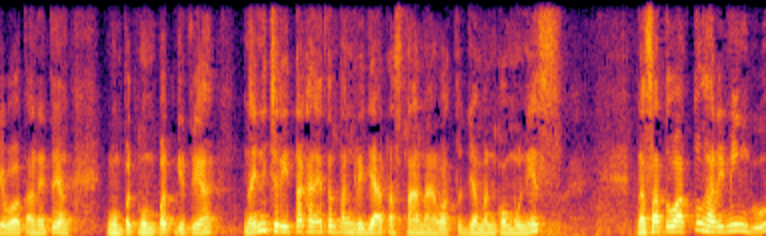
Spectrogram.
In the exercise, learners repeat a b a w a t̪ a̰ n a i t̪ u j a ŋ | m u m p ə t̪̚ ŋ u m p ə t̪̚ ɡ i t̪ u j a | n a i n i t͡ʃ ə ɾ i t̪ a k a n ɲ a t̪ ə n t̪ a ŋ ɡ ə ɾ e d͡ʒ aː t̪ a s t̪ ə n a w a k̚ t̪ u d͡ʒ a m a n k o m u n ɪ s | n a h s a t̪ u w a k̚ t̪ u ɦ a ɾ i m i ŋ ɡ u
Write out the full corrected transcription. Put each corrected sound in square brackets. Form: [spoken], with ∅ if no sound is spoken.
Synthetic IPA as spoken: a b a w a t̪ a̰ n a i t̪ u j a ŋ | [ŋ] u m p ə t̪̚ ŋ u m p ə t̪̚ ɡ i t̪ u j a | n a i n i t͡ʃ ə ɾ i t̪ a k a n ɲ a t̪ ə n t̪ a ŋ ɡ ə ɾ e d͡ʒ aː t̪ a s t̪ [a] n a w a k̚ t̪ u d͡ʒ a m a n k o m u n ɪ s | n a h s a t̪ u w a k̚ t̪ u ɦ a ɾ i m i ŋ ɡ u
